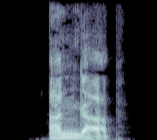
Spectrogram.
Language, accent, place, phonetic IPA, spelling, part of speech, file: German, Germany, Berlin, [ˈanˌɡaːp], angab, verb, De-angab.ogg
- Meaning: first/third-person singular dependent preterite of angeben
